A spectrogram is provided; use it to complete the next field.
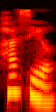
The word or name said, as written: hasil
